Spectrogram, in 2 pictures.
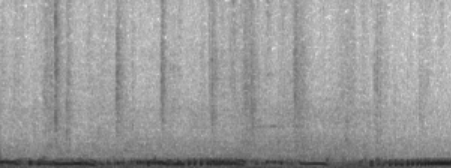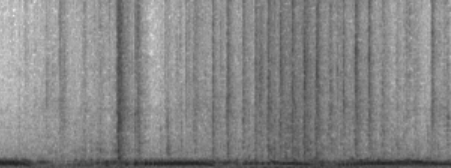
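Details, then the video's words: Persian fancy pigeons cooing in long, throaty, purring phrases that swell and fade several times, with brief gaps, plus sharp clicking and rustling bursts around the middle and near the end. "Pigeon sounds"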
